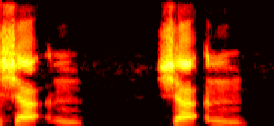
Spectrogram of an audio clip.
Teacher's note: शीन को झटका देंगे और जब नून पे वक़फ़ करेंगे तो इसको हमने पढ़ना है शान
